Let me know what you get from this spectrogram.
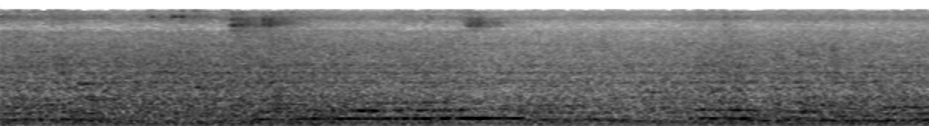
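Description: Steady running noise of a rail vehicle at the platform, with a low hum that comes and goes, strongest a couple of seconds in.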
